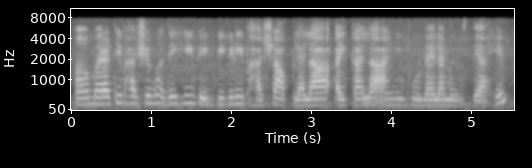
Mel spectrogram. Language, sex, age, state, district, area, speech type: Marathi, female, 45-60, Maharashtra, Yavatmal, urban, spontaneous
